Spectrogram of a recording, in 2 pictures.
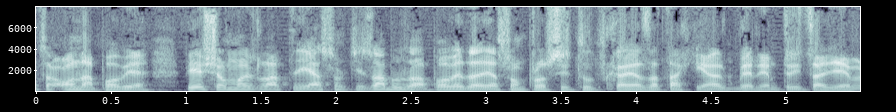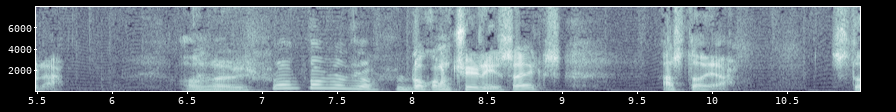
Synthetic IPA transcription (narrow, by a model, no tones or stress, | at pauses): saɔnapɔʋjɛ | ʋɪɛʃt͡ʃɔmɔjzlat̪ijasɔmtizabud̪alpɔʋɛd̪aɟjasɔmpɾɔst̪it̪ut̪kajazat̪akiaɡbɛɾjɛmt̪ɾit̪t͡sːaɟɛʊɾa̰ | ɔnɦɔɾi | d̪ɔkɔnt͡ʃilisɛks | ast̪ɔja̰ | st̪ɔ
